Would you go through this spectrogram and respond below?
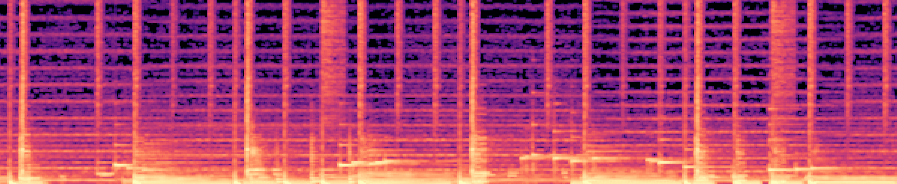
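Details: Slow, tender instrumental music with sustained bass notes and melodic phrases, and no animal voice.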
